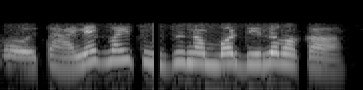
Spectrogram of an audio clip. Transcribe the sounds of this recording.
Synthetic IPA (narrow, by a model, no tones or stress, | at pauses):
ɦojt̪añjet͡sm̤aɡit̪ud͡zənəmbəɾd̪iləːm̤aka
